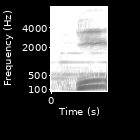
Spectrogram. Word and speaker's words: ye: Yi is pronounced the. The letter Y was just replacing thorn, because more 15th century printer typesets had Y than.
